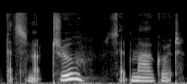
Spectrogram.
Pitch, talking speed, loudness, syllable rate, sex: 190 Hz, 160 wpm, -18 LUFS, 4.8 syllables/s, female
